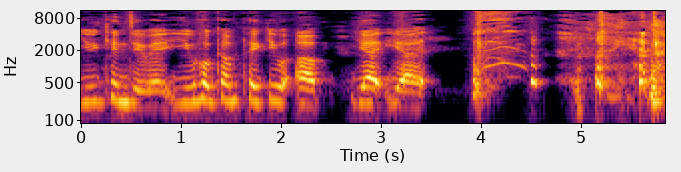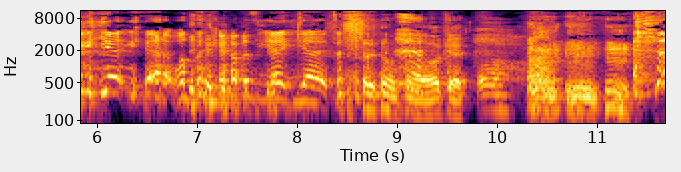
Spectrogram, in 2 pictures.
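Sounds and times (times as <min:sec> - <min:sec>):
speech: 0:00.0 - 0:04.1, 0:04.8 - 0:11.6
laughter: 0:04.0 - 0:10.1
person clearing their throat: 0:10.2 - 0:11.6.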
